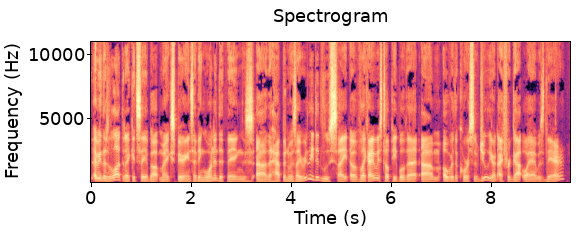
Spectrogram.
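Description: A man's voice: mid-range voice, animated, fast, few pauses, dry recording. A young man from Kenya, an actor and dancer, talking through his path in a casual interview, rambling with many restarts and laughs.

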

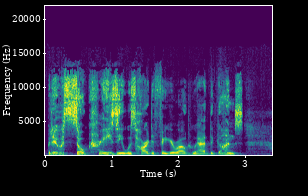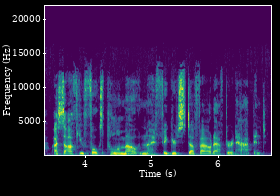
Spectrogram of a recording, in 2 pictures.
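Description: Young male suspect for audio drama: husky, slangy, evasive, all defensive bravado over fear. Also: fairly high pitch, brisk, a bit bright. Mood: guarded. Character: defensive young robbery suspect, tough talk hiding fear. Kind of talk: naturalistic audio drama acting.

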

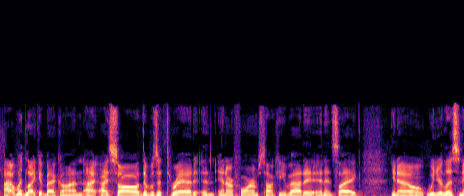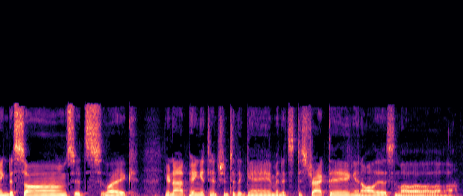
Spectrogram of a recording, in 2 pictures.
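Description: A man's voice: mid-range voice, normal speed, a bit bright. A man co-hosting a podcast in a casual, joking, conversational way. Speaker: podcast co-host.

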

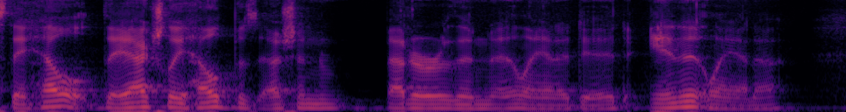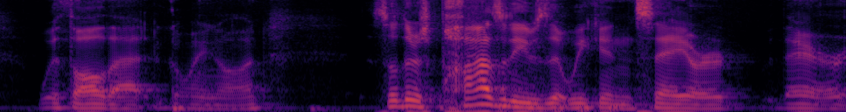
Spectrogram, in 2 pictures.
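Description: A man's voice: fairly low pitch, a bit bright. A man in casual soccer discussion on a podcast, matter-of-fact and ready to argue his point. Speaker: sports podcast panelist.

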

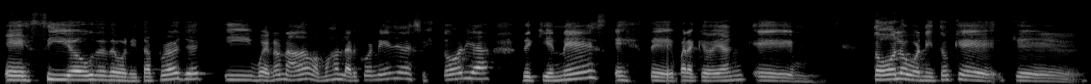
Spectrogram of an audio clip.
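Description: A woman's voice: medium pitch, measured pace. A woman hosting a podcast, talking with eager enthusiasm and lots of fillers. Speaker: podcast host. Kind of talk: casual podcast chat.

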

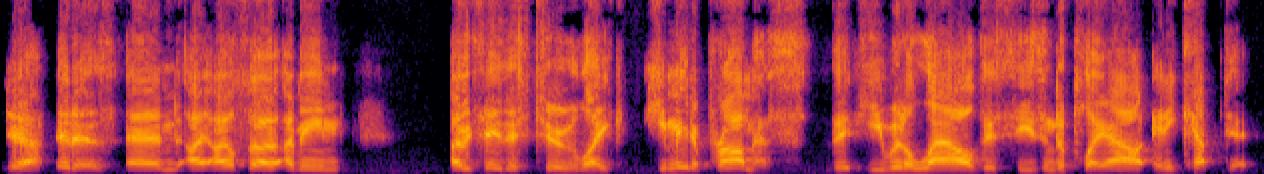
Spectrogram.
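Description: A man's voice: mid-range voice, animated, moderate pace, sharp tone, rough recording. A man giving conversational sports commentary as a radio guest, emphatic and opinionated, often posing rhetorical questions.

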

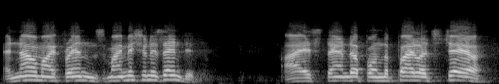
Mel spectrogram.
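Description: An actor playing an arrogant young Nazi agent in a 1940s radio thriller, speaking in a formal, clipped, declamatory way. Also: male voice, high-pitched, measured pace, bright, forceful tone, exaggerated voice. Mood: triumphant. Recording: muffled, noisy 1940s radio recording.

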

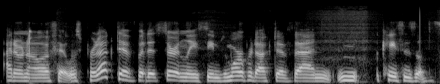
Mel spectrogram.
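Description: Woman guest on a podcast, kinda low voice, just chatting. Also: fairly quick, a little hiss or hum, low-quality recording. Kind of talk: casual discussion.

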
